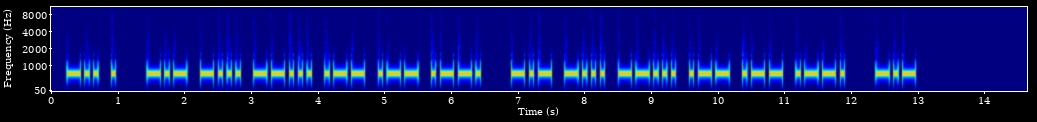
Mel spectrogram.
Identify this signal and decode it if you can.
Morse code, heard as a keyed tone, about 18 wpm, 700 Hz. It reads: DE KB7WWP KB7WWP K
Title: Speed-Racing Common QSO Phrases Encore - 15wpm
